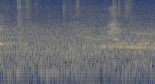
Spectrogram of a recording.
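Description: Outdoor street ambience: distant people's voices, with a drawn-out high call near the end, over soft footsteps on pavement.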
